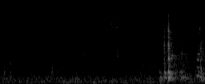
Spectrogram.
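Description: Quiet handling of paper being folded double, a faint rustle that ends in a short crinkle near the end.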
